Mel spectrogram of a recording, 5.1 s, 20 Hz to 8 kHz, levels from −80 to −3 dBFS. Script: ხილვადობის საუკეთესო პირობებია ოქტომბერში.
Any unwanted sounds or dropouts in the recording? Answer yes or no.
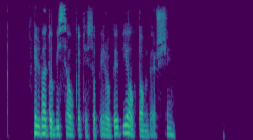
no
